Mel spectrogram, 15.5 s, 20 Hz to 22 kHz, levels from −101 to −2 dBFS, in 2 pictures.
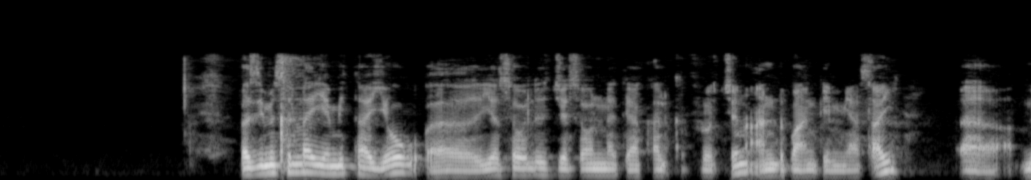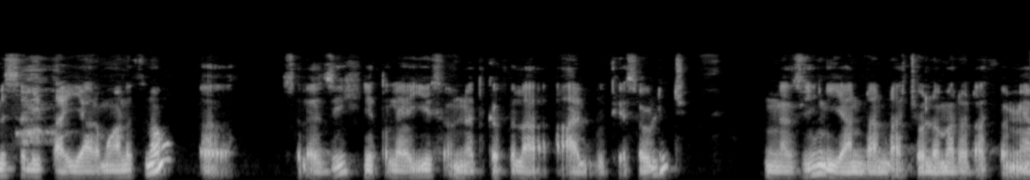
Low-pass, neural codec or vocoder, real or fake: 7.2 kHz; codec, 16 kHz, 16 kbps, FreqCodec, larger model; fake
